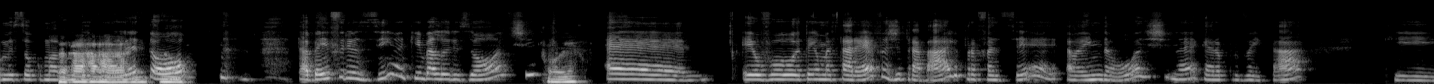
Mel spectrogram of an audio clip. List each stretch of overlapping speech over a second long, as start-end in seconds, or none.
0.6-1.9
